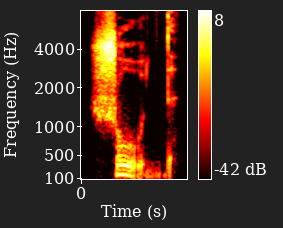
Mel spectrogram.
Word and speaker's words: chaude: change a little bit, chaude. So here you pronounce the final d, whereas in the masculine form you don't pronounce it.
